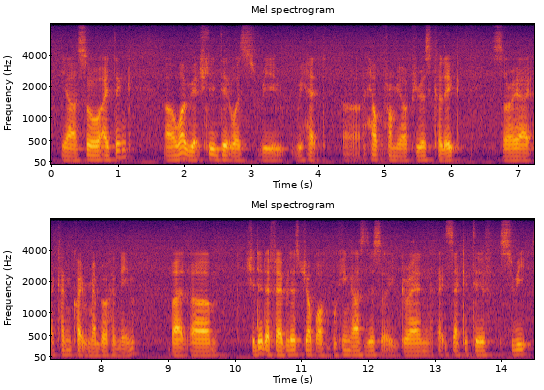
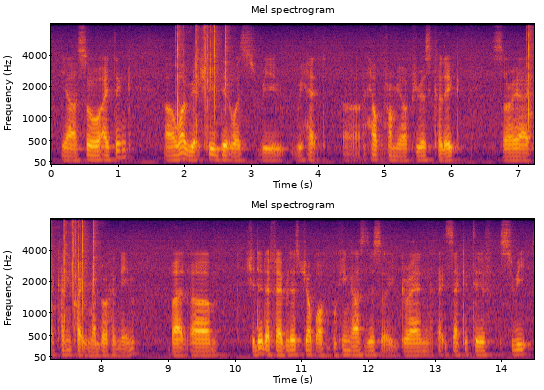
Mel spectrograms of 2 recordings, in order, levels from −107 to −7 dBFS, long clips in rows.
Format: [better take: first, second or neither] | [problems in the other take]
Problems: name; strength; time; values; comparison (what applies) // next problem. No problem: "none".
first | background sound (Crushing); 4 dB below the speech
